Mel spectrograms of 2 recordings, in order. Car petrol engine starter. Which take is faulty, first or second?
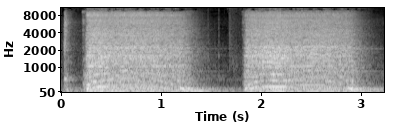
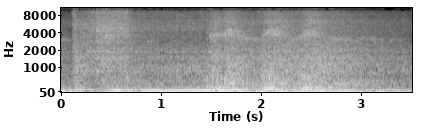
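first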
